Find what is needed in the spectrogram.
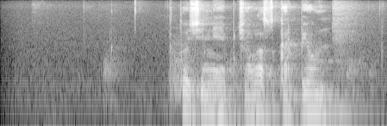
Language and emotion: Russian, neutral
